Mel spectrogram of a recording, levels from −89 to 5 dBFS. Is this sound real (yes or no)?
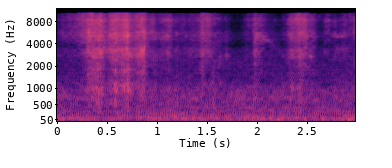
no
